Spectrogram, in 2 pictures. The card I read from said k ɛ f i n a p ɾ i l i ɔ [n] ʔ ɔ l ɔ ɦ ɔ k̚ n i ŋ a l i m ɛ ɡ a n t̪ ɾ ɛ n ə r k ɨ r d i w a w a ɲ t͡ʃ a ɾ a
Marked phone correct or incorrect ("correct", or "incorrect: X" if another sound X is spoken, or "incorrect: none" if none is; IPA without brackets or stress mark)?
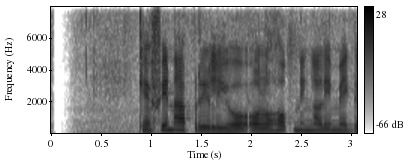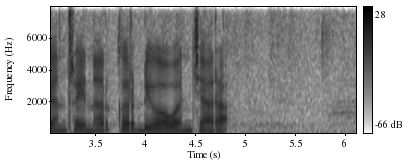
incorrect: none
